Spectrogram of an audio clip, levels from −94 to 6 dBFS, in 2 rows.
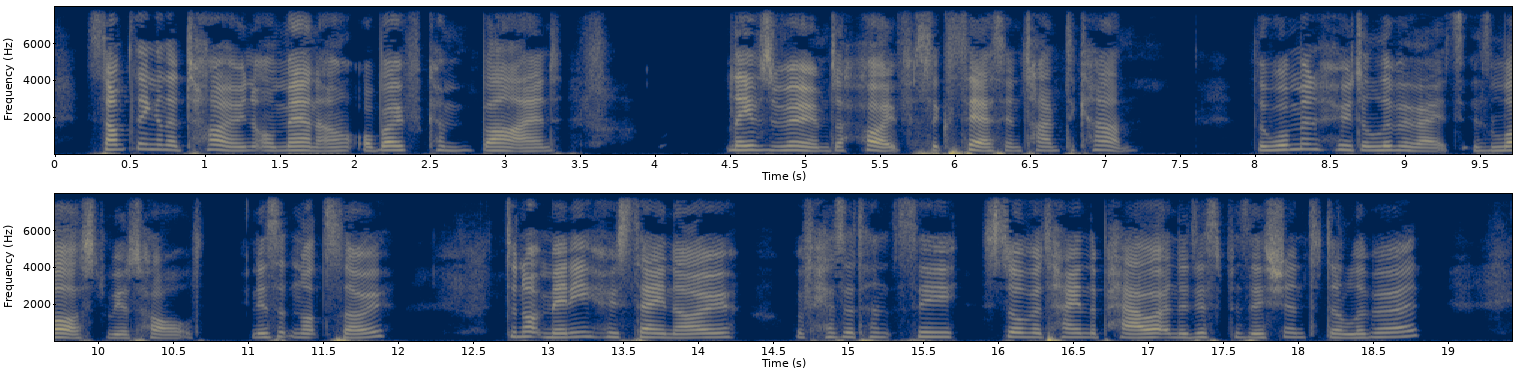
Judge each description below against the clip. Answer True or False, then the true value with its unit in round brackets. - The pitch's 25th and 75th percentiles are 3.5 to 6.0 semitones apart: False (2.4 semitones)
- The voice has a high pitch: True (220 Hz)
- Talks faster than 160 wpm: False (155 wpm)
